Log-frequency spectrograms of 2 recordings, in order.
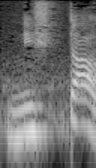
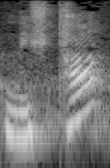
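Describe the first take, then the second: First: निष्ठा with unaspirated "t"; wrong consonant. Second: Said in the usual way. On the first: Shown as a demonstration. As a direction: say निष्ठा as "nishtaa", no breath. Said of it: "गलत". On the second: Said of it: "सही".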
